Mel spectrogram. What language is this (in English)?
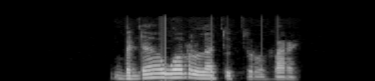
Dagbani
